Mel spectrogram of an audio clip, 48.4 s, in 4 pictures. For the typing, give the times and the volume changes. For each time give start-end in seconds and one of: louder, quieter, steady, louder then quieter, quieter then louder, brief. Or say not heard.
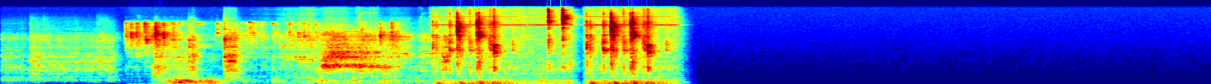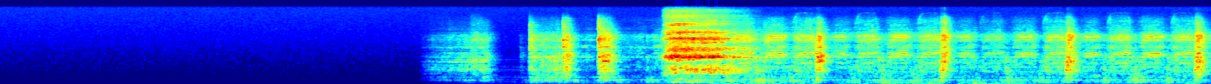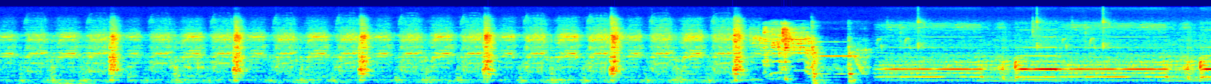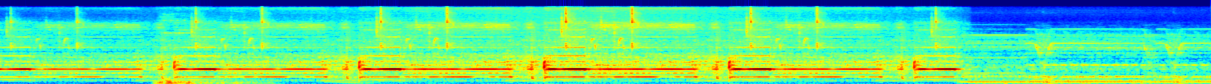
1.2-6.8 quieter then louder.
